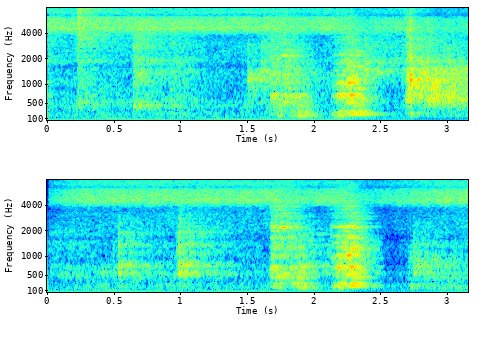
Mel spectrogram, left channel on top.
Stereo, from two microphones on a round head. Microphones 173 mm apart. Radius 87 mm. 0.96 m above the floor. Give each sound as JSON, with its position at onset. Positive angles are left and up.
{"t": 1.7, "sound": "sawing", "side_deg": -65, "distance_m": 2.5}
